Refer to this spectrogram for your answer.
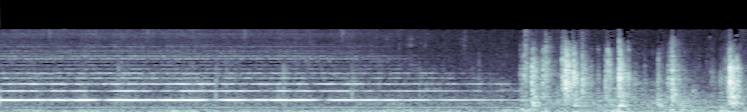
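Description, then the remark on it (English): A steady droning tone fills the background, then a cluster of sharp clicks and rattles follows as a woman unlocks a front door and pushes it open to step inside. “She unlocks the door and steps inside.”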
